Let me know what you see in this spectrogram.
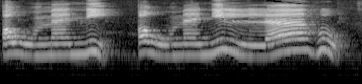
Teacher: هحول النون الساكنة في التنوين الى كسرة يعني هعطيها كسرة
